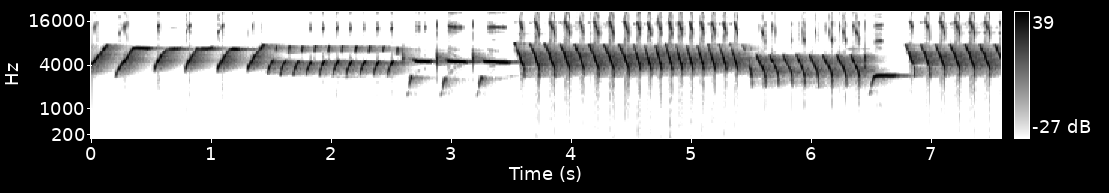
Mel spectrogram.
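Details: Male Maltese canary song for stimulating other canaries: fast falling whistles, a steady mid trill, then extended rapid high rattling trills with brief pitch shifts, continuous throughout.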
